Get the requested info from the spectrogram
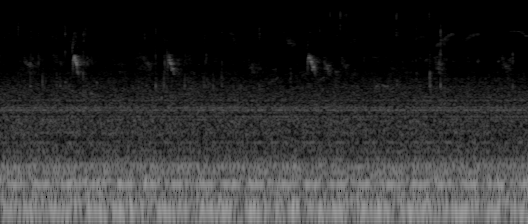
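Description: Small birds chirping now and then, short high chirps that fall in pitch, over a steady low rumble.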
